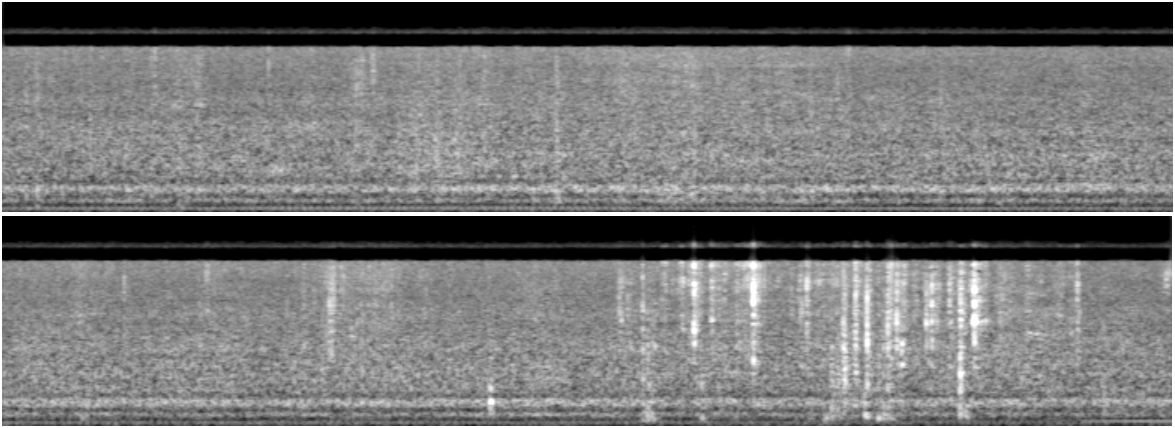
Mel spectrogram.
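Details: Wild honey bee colony from a hive discovered in a cut-down tree, bees gathering near a new hive body: continuous droning buzz of many bees, an even low hum beneath, and scattered knocks and clicks in the last few seconds.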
